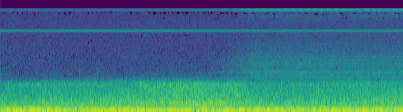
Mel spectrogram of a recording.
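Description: Deep, steady rumble, a documentary sound effect for magma pushing up through the ocean floor.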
